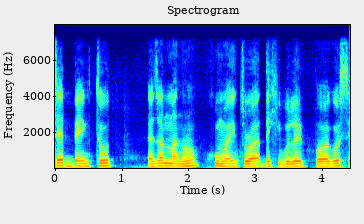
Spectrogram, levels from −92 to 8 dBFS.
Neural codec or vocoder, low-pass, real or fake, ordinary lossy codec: codec, 16 kHz in and 24 kHz out, 0.9 kbps, LongCat-Audio-Codec, fine tuned four codebook decoder; 7.2 kHz; fake; none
